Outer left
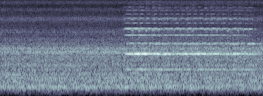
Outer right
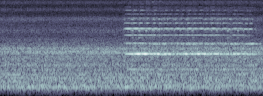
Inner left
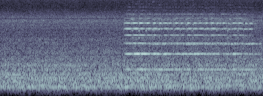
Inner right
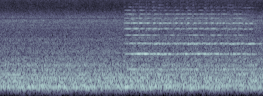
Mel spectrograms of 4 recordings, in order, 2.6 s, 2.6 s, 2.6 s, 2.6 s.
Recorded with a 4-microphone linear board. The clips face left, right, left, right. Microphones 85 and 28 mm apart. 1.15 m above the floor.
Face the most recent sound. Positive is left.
turn(degrees=35)  # may be behind; listen again after turning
